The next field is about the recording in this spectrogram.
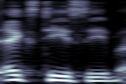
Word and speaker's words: XTC: They pronounce it XTC. I mean, it is supposed to be sort of a play on the word ecstasy. – Right. – But they don't go around calling themselves Ecstasy.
